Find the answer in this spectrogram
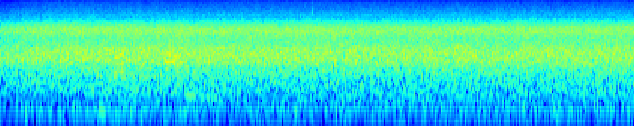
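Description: Rain falling steadily, a loud, even hiss.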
